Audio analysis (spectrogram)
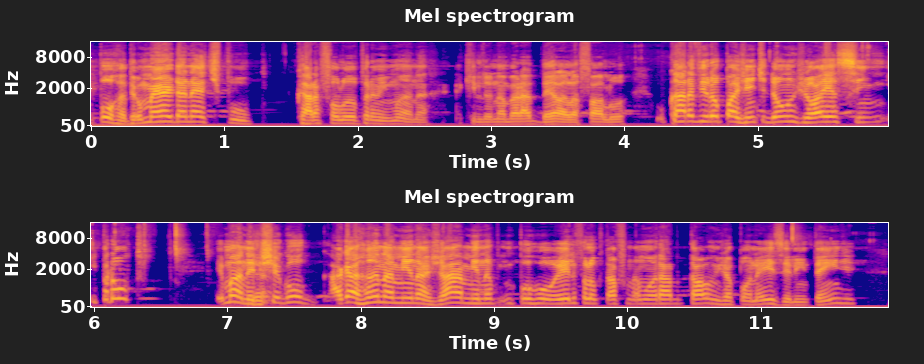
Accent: Brazil; moved away as an adult; now in Japan; sou brasileiro

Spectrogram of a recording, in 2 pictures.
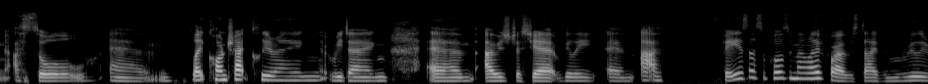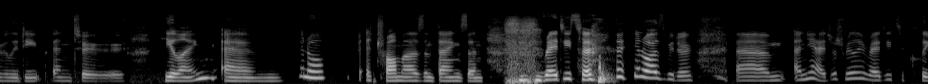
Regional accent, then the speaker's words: Scotland, United Kingdom; now in Melbourne, Australia; I'm not from Melbourne. I live in Melbourne. I'm from Scotland. As you'll notice with my accent.

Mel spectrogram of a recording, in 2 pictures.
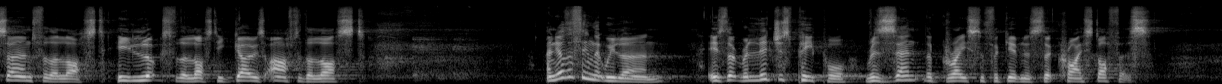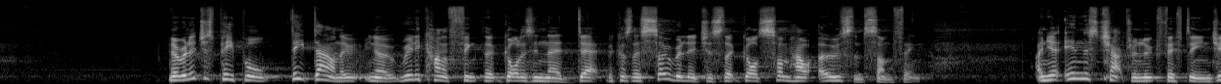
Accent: Oxfordshire, South East England, United Kingdom; I was brought up in Oxfordshire, so my parents live literally 10 minutes away from farms and things

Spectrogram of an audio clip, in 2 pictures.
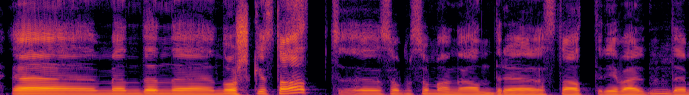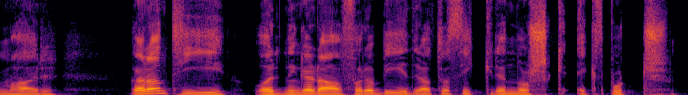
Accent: Lillehammer, Innlandet, Norway; Jeg vokste opp sjøl på Lillehammer, i Søre Ål på Lillehammer

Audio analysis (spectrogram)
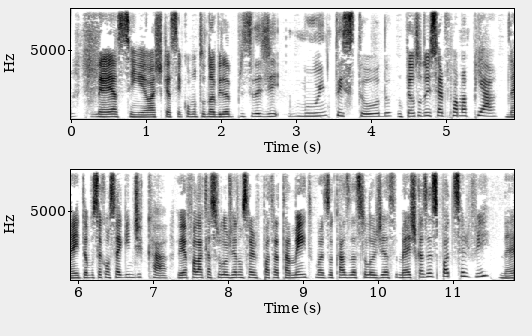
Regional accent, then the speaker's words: Pirituba, São Paulo, Brazil; lá da minha casa, lá da minha quebrada, salve Pirituba.

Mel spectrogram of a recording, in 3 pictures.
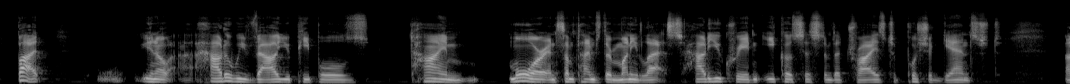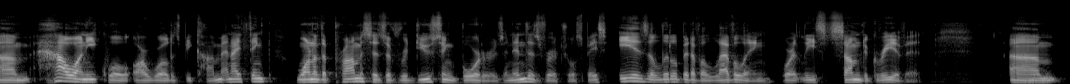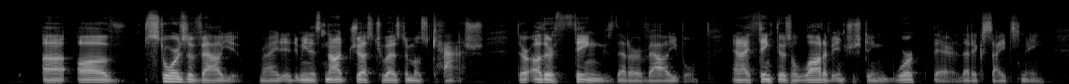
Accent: Washington, District of Columbia, United States; I grew up in D C

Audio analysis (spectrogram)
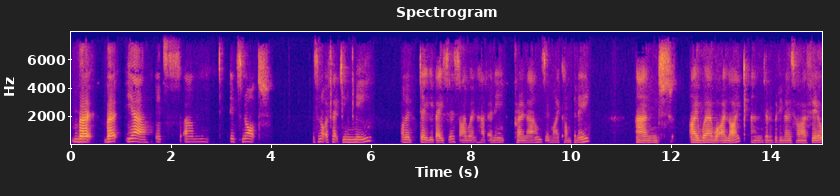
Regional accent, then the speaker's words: England, United Kingdom; moved away; I'm I'm British, so I'm from Turf Island

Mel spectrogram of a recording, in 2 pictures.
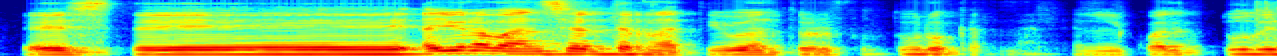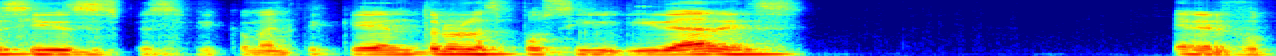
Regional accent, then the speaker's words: Mexico; yo no soy japonés, soy mexicano.

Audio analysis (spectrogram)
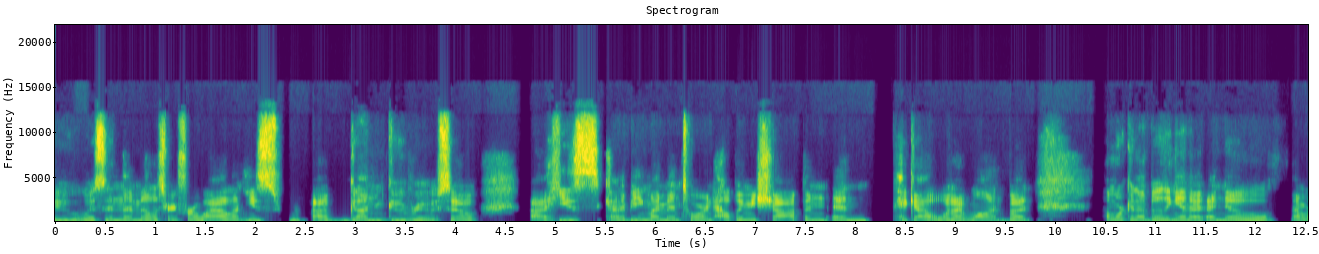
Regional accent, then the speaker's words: California, United States; growing up in California

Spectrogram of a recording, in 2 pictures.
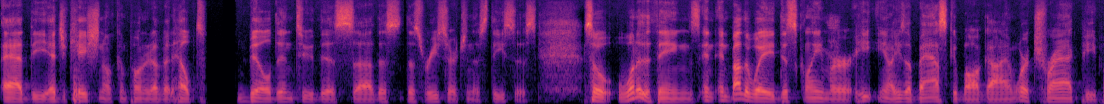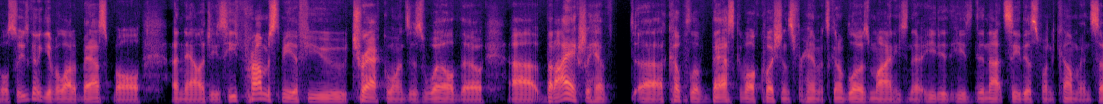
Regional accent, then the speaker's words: Alabama, United States; I'm from Alabama

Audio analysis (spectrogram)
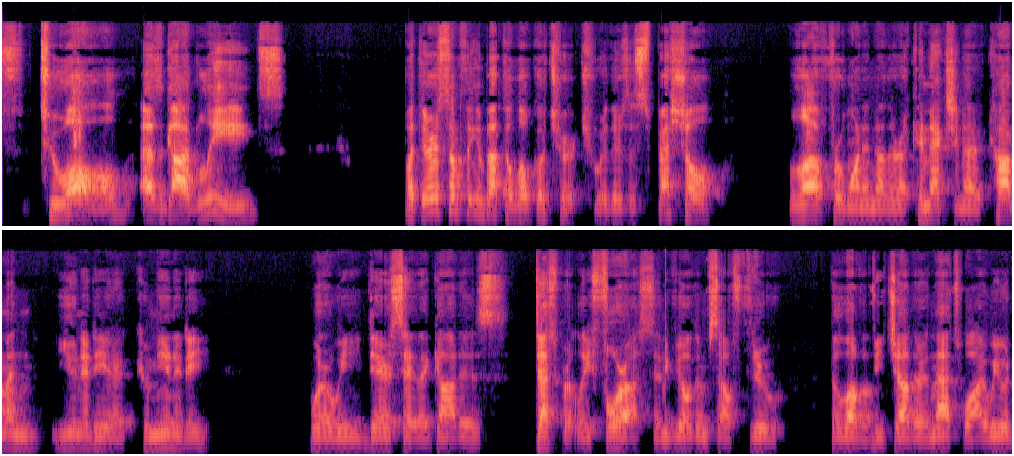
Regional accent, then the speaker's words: United States; we live, in my opinion, in the greatest country ever because we have all of these freedoms.

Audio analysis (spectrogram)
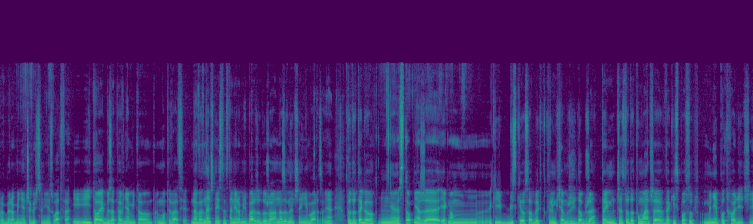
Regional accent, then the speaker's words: Kraków, Lesser Poland, Poland; ja też jestem z Krakowa

